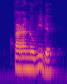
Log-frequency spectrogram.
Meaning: paranoid
- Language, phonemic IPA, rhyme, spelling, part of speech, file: Dutch, /ˌpaː.raː.noːˈi.də/, -idə, paranoïde, adjective, Nl-paranoïde.ogg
